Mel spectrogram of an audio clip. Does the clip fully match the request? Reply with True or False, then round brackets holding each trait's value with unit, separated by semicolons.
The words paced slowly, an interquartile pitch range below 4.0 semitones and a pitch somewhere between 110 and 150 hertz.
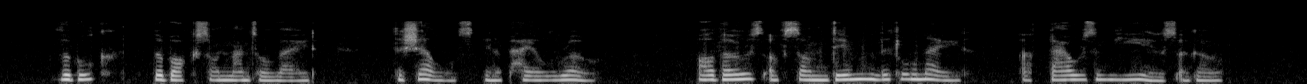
False (110 wpm; 2.8 semitones; 205 Hz)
